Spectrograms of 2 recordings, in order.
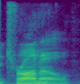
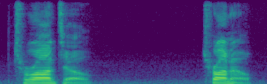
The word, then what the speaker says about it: Toronto: Do you pronounce the second T in Toronto? I don't. Now I'm wondering. Toronto.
